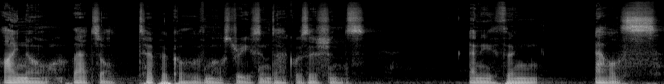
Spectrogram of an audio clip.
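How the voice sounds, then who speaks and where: A man's voice: rumbling low, level tone, slow, slightly rough, heavily acted. A man playing a haughty, flirty, skeptical demon buyer in a scripted ASMR audio roleplay, with a sardonic, dismissive drawl. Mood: cool, skeptical.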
